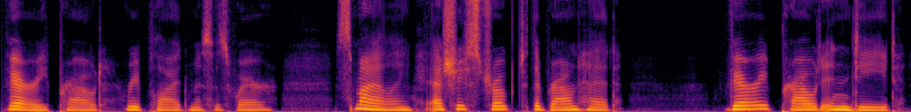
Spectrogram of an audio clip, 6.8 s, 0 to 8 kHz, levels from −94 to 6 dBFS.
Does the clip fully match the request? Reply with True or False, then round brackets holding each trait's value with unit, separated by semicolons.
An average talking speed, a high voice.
False (125 wpm; 200 Hz)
